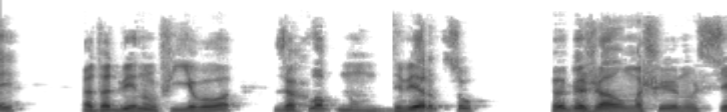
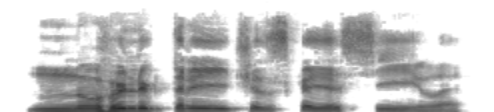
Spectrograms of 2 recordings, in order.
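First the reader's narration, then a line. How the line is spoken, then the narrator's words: Near-moaning man. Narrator (Russian): Чуть не застонал ведун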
